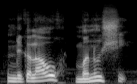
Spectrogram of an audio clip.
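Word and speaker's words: Niccolao Manucci: ये फ्रेंच थे फ्रेंकोस बर्नियर और इसी तरह फिर मुगल कोर्ट के एक तबीब थे जिनका नाम था निकलाओ मनुषी। That's how it's pronounced.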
